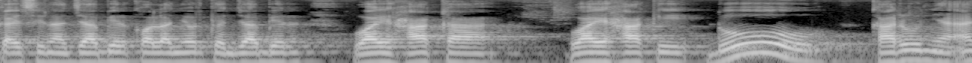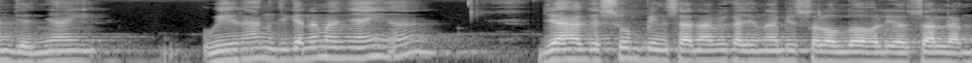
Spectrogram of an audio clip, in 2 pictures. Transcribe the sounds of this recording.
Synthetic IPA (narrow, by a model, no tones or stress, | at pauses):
kaisinad͡ʒabɪrkolaɲɔrkənd͡ʒabɪr | waiɦaka | waiɦakidu | kaɾuɲaʔa̰nd͡ʒəɲai | wiɾaŋd͡ʒiɡanamaɲaiə | d͡ʒaaɡəsumpɪŋsanabikad͡ʒəŋnabisɔlɔlːɔɦualewasalːam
